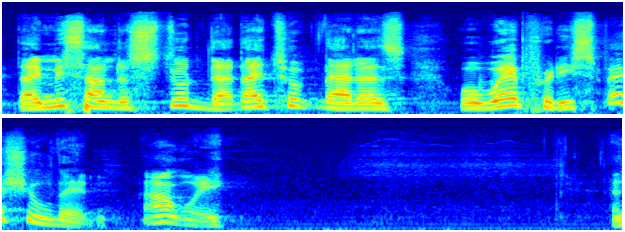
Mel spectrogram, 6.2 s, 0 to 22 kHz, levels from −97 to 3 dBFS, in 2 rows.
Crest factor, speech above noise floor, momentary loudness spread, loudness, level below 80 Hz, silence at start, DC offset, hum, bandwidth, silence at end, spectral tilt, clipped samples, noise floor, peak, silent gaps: 20 dB; 40 dB; 12 LU; -29 LUFS; -72 dBFS; 0.1 s; under 0.1%; none; 16 kHz; 0 s; -3.5 dB/octave; under 0.1%; -69 dBFS; -10 dBFS; none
